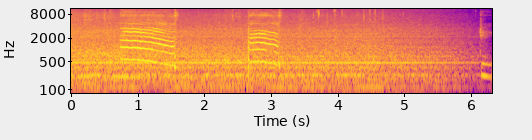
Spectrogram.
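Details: Kitten answers its owner with two drawn-out meows, the first wavering and falling, the second shorter and wavering, then quiet hum and a brief low sound at the end.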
